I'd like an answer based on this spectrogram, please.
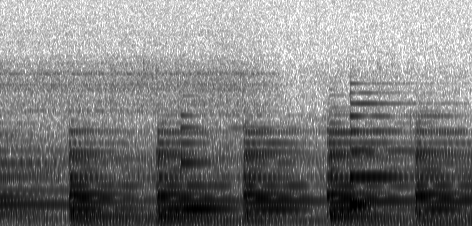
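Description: Slow solo piano music, with a note or chord struck about once a second and each fading away before the next.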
